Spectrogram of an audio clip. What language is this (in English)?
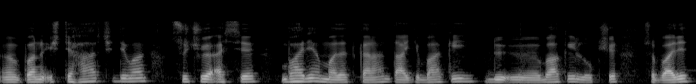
Kashmiri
